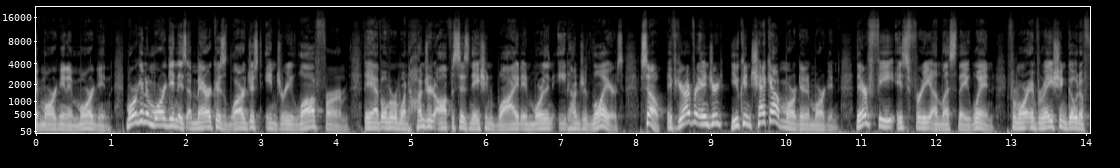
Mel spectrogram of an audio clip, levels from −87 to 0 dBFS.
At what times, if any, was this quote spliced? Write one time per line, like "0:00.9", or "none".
0:01.0
0:07.9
